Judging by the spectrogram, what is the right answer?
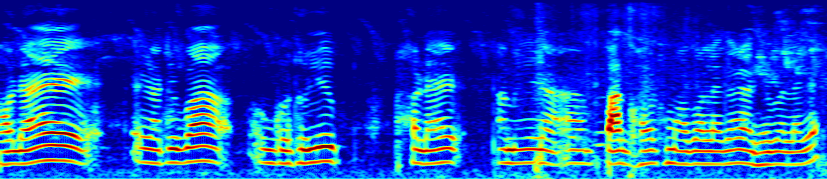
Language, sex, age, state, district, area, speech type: Assamese, female, 60+, Assam, Sivasagar, rural, spontaneous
